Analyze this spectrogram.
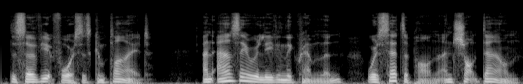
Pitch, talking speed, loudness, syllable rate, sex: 105 Hz, 195 wpm, -18 LUFS, 5.8 syllables/s, male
